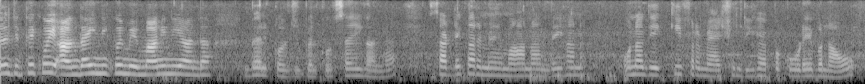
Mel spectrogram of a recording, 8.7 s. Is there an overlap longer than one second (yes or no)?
no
